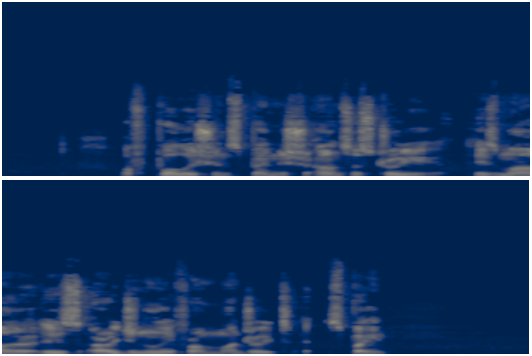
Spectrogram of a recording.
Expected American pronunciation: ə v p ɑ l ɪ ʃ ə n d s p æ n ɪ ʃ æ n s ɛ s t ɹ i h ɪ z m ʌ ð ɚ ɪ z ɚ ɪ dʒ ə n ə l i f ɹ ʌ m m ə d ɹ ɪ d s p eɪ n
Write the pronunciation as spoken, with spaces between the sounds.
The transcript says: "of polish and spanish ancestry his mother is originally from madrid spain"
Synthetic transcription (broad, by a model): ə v p ɑ l ɪ ʃ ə n s p æ n ɪ ʃ æ n s ɛ s t ɹ i h ɪ z m ʌ ð ɚ ɪ z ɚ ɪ dʒ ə n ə l i f ɹ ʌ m m ə d ɹ ɪ d s p eɪ n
